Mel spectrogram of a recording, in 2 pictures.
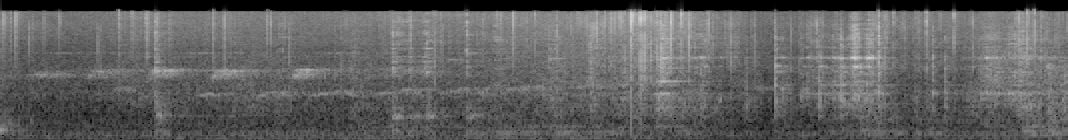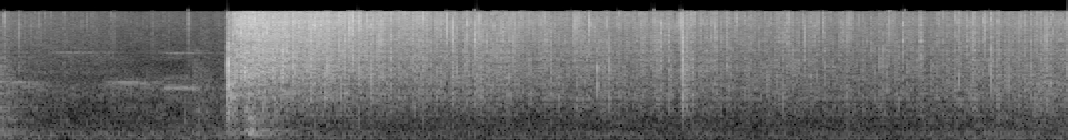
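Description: A wheat adai frying in oil on a hot tawa: a low sizzle with a few light clicks and scrapes of a steel spatula, then about six and a half seconds in it is flipped and the sizzle jumps sharply louder as the uncooked side hits the hot pan, slowly easing off after.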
